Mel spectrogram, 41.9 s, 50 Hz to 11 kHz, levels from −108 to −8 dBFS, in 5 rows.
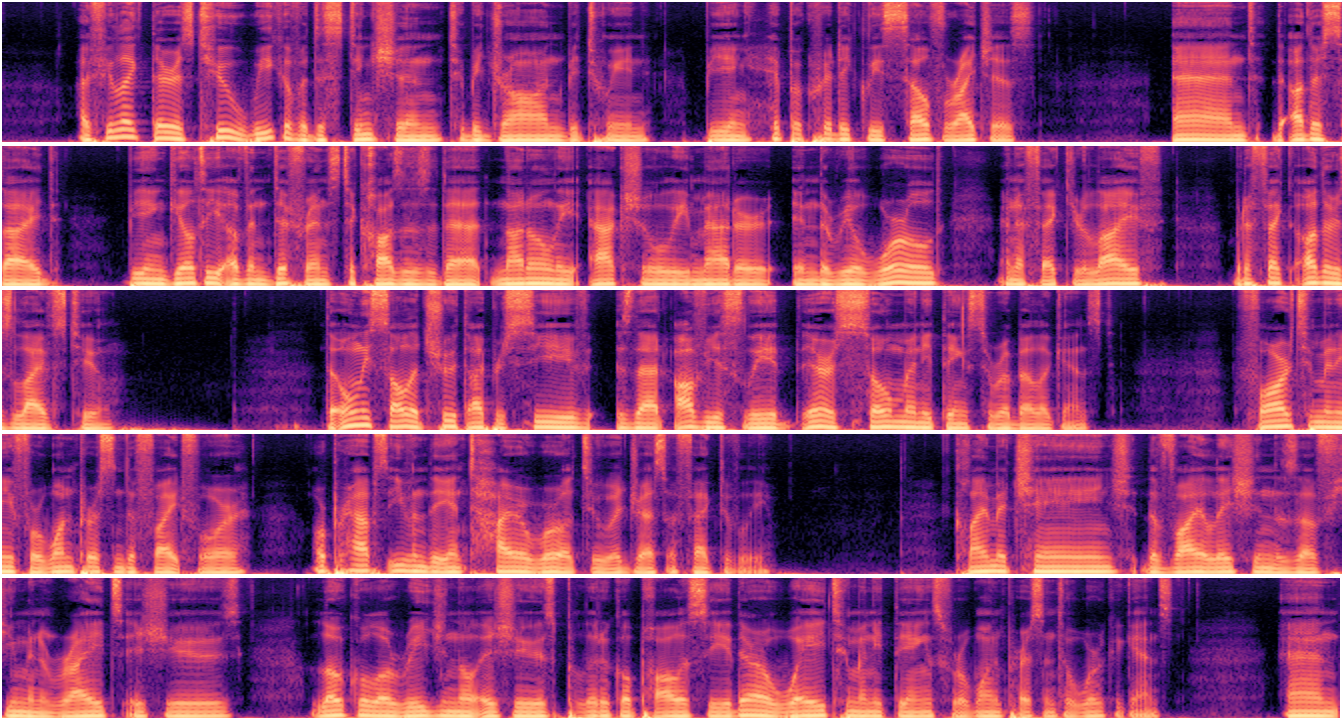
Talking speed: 150 wpm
